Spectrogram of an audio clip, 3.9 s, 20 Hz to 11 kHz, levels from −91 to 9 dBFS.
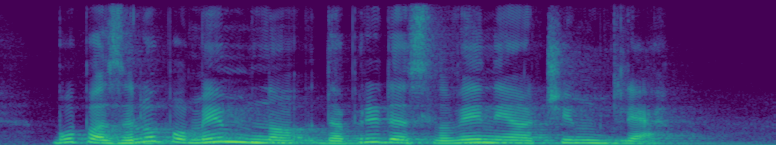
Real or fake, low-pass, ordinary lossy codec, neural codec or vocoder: real; none; none; none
